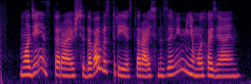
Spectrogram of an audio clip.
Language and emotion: Russian, neutral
